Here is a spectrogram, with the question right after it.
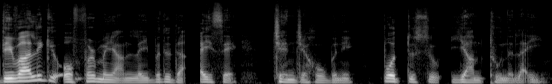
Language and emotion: Manipuri, neutral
